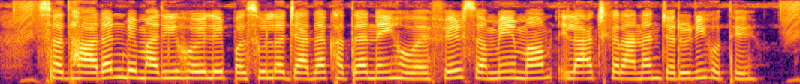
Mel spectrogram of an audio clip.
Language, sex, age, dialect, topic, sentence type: Chhattisgarhi, female, 18-24, Central, agriculture, statement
